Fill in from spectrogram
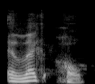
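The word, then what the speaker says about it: elekho (ἐλέγχω): Now, the word expose in Ephesians 5, 11 is the Greek verb elekho. Elekho is spelled E-L-E-G-C-H-O. E-L-E-G-C-H-O,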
